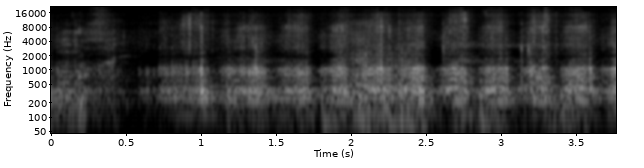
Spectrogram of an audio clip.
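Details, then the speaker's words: Daihatsu Charade L251 front MacPherson strut top mount, heard while the steering is turned; dry rubbery creaking and scraping in uneven surges of roughly four a second, sounding more rubbery than bearing. Worn strut top mount, before lubrication. "Yeah, something up there is not very happy cuz it sounds more rubbery to me than bearing."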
